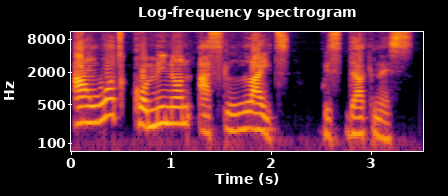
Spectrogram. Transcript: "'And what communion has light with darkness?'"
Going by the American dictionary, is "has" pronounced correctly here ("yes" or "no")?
no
